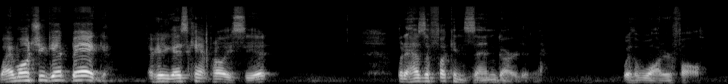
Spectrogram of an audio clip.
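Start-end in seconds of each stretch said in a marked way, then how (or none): 0.0-1.1 very high, very loud nagging. Urging something to get big, nagging like an old woman. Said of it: "I sound like a an old woman with her husband".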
